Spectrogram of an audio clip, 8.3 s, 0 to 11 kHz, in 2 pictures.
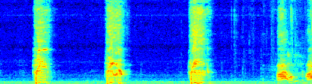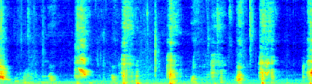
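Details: Dog (Brodie) coughing, July 2017: a run of harsh, dry coughs, first spaced, then quicker and shorter hacks.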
